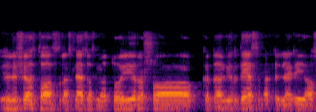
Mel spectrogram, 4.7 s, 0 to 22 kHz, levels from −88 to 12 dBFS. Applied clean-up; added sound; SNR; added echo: none; none; none; reverberation time 0.3 s.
